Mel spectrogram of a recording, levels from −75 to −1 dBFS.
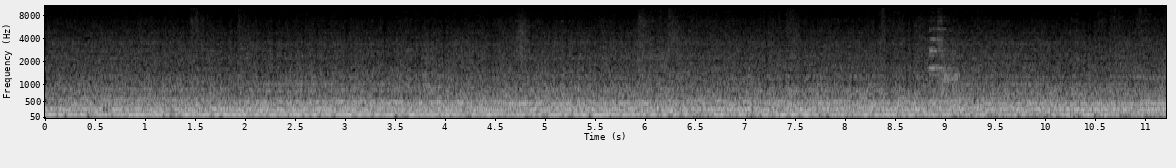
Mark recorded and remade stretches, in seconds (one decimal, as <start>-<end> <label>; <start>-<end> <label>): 0.0-11.2 recorded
